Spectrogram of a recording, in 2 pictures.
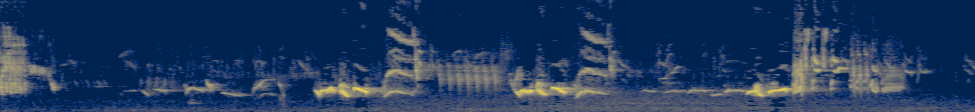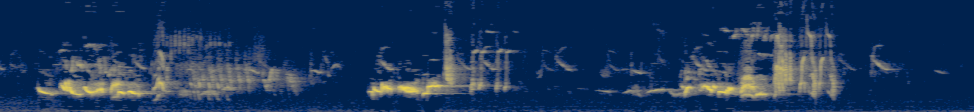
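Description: A songbird singing warbled phrases of a second or two, with quick trills, repeated about every four seconds with quiet pauses between.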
